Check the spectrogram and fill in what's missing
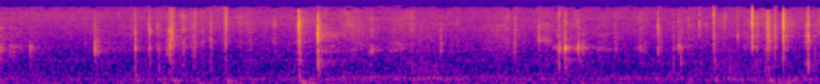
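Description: A metal knife blade scrapes and carves curled slices off a solid, palm-sized green hard soap bar held in the hand. Quiet, crisp scraping ticks and clicks repeat in quick succession, bright and dry, with a few sharper snaps along the way.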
